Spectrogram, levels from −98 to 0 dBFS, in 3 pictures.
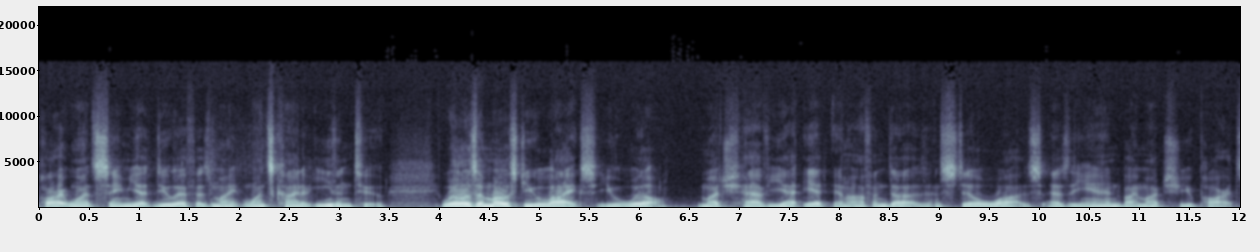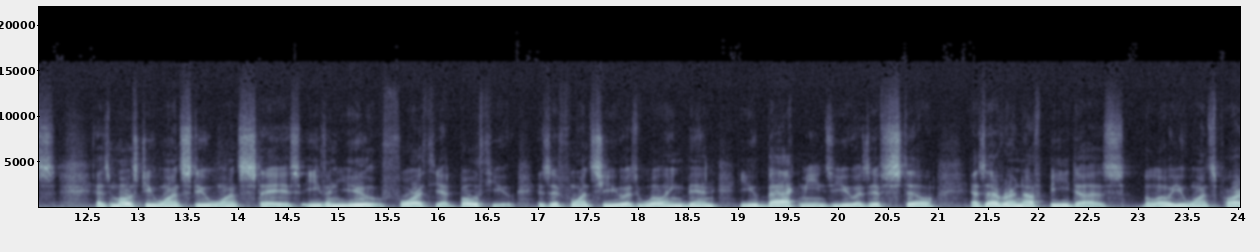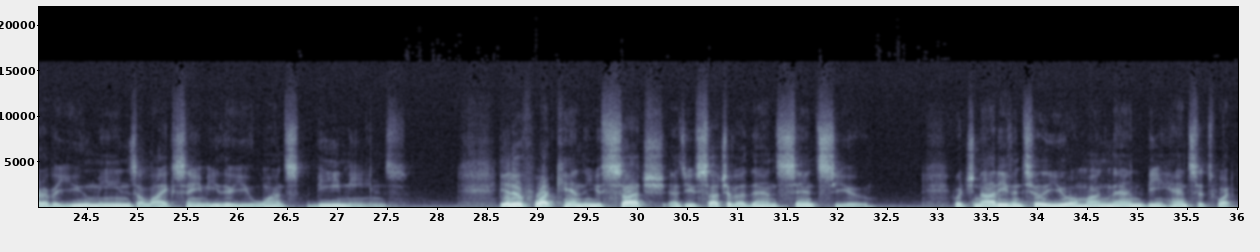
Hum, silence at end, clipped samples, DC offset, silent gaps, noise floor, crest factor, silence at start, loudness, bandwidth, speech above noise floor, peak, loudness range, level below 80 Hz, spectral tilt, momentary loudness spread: none; 0.05 s; under 0.1%; under 0.1%; none; -47 dBFS; 16 dB; 0 s; -19 LUFS; 11.5 kHz; 29 dB; -2 dBFS; 6 LU; -48 dBFS; -7 dB/octave; 11 LU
